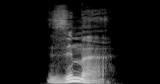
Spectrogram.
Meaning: contraction of sind + wir
- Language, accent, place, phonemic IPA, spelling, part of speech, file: German, Germany, Berlin, /ˈzɪmɐ/, simmer, verb, De-simmer.ogg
